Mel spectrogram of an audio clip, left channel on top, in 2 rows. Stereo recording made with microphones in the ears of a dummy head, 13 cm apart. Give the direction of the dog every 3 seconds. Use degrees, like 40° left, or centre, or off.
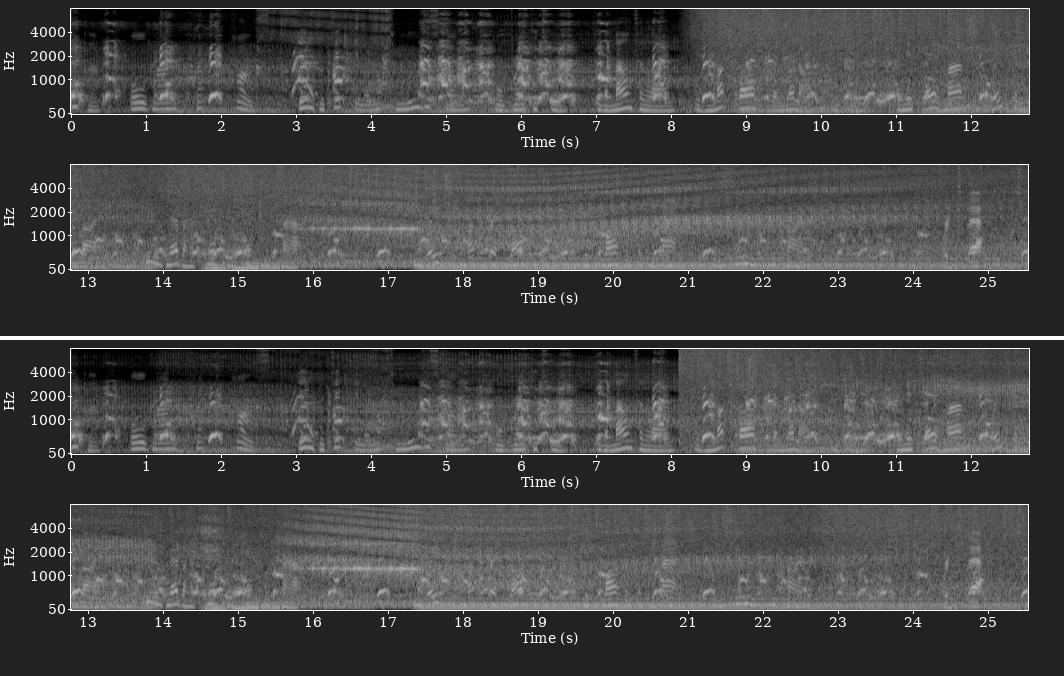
60° left, 30° left, 10° right, 40° right, 60° right, 60° right, 70° right, 70° right, 70° right.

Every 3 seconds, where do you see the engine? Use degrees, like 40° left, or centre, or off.
80° right, 80° right, 80° right, 70° right, 60° right, 40° right, 20° left, 60° left, 70° left.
